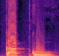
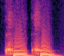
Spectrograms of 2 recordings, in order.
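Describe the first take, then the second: First: The first vowel sounds like 'a' in 'father'. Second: The first vowel sounds like 'oo' in 'food'. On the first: The speaker calls it wrong. "আমাদেরকে শেখানো হয়েছে কাক্কু" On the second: The speaker calls it right. "মজার ব্যাপার হচ্ছে এইটার উচ্চারণ হলো খু খু"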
